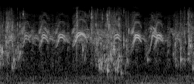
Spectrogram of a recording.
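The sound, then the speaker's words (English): A flock of small, sociable birds chatters in a bush. Many quick, high chirps and tweets overlap in a busy, continuous stream at a moderate level, with no voices. “Sometimes a bush they've settled in seems to be alive with their chatter, even though you can't see a single bird.”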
